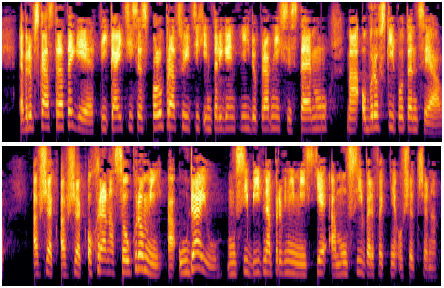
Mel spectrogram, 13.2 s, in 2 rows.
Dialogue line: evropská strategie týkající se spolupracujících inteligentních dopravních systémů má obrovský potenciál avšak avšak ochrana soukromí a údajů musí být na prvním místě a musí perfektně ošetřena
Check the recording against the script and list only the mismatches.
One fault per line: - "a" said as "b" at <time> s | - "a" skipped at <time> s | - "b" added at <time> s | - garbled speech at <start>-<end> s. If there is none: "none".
none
